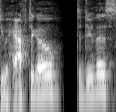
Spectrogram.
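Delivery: acted-out, high, agitated, very upset old woman voice. Speaker retells an old lady accosting Jonathan: imitating a very upset woman. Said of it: "like very upset".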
